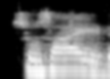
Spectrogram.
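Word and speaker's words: suicide: इनसाइड next word देखिए एस एस का उच्चारण श करते हैं और यू को उ की मात्रा पढ़ते हैं और सी का उच्चारण यहां पर स करेंगे क्योंकि जब सी के बाद आई आता है तो सी को स पढ़ते हैं और आईडी का उच्चारण आइड करना है सुसाइड दोस्तों सुसाइड होता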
